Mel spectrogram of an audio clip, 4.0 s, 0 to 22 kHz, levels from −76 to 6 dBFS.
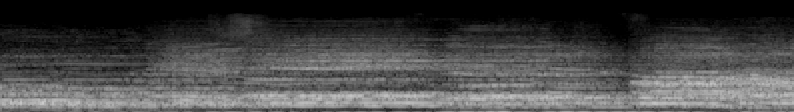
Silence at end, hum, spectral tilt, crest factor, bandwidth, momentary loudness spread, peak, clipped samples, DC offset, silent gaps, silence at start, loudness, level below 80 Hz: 0 s; none; -5.5 dB/octave; 14 dB; 13 kHz; 6 LU; -4 dBFS; under 0.1%; under 0.1%; none; 0 s; -18 LUFS; -48 dBFS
